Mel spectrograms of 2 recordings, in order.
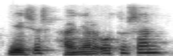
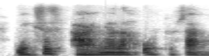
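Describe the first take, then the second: First: The voice rises at the end like a question. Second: The voice falls at the end like a statement. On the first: "kalau dirubah eh, apa ini logatnya Yesus penekanannya" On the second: "artinya ya memang ternyata Yesus adalah utusan"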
